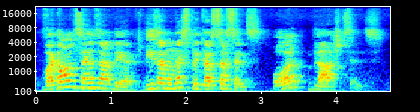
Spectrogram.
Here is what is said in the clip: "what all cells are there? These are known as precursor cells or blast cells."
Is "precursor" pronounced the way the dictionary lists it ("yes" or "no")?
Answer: yes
